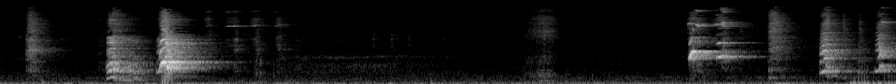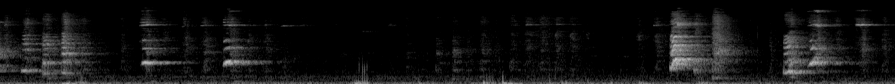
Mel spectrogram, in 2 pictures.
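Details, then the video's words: Dog barking in scattered bursts of sharp, high barks with quiet stretches between them, some barks doubled or tripled, over light background hiss. "Beautiful Cute Dog Barking"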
